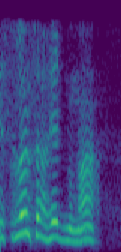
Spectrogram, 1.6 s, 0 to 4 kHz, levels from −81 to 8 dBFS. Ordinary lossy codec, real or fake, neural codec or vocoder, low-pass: AAC, 16 kbps; fake; codec, 24 kHz, 0.9 kbps, DualCodec; 3.6 kHz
